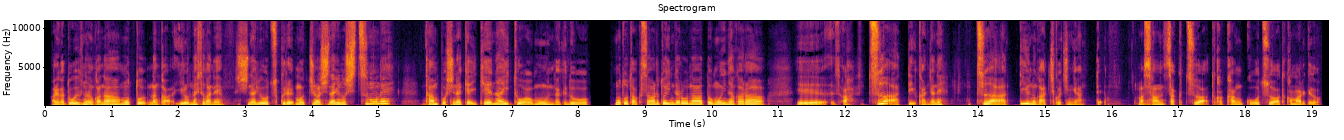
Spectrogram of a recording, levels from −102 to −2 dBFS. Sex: male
